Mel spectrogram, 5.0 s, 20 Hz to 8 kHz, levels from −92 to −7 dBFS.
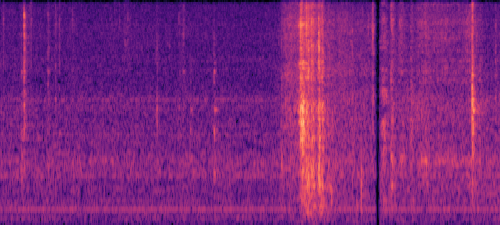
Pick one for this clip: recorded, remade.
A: recorded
